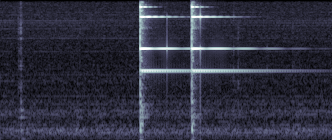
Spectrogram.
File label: Ding; OpenBVE; Train; Orange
